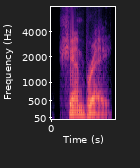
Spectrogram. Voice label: "chambray", American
